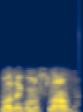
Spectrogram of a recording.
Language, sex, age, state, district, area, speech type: Kashmiri, male, 45-60, Jammu and Kashmir, Budgam, urban, conversation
